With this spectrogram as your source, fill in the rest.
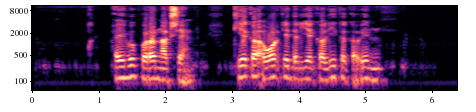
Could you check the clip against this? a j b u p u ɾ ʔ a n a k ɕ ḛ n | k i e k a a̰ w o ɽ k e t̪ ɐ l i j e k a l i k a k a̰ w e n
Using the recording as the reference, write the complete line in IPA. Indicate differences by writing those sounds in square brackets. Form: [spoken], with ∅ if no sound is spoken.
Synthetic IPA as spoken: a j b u p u ɾ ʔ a n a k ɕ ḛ n | k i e k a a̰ w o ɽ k e [d̪] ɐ l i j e k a l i k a k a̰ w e n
